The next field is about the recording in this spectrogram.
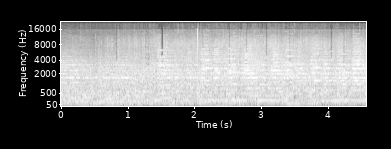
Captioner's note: audience applauding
